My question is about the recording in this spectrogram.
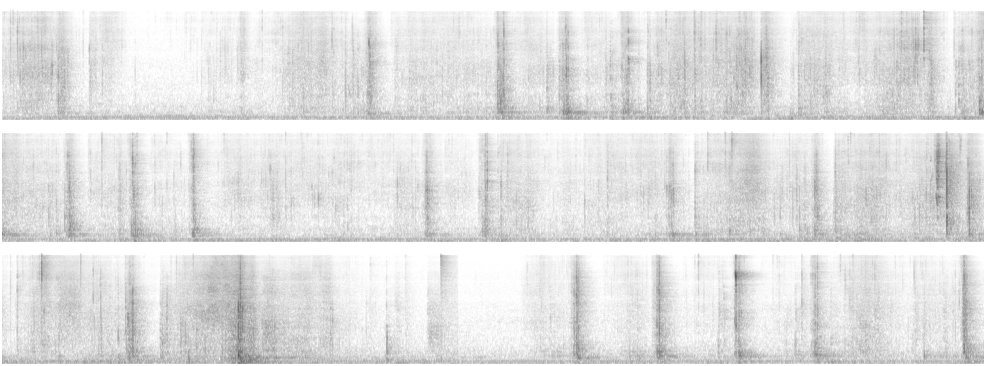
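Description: Hands kneading, squeezing and pulling apart a large mass of foamy slime, giving irregular crackling pops and short squelches. A faint steady hum runs underneath.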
